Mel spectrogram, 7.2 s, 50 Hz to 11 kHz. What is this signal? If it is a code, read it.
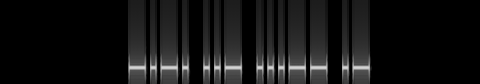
Morse code, heard as a keyed tone, about 15 wpm, 700 Hz. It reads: CU3A
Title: DXCC-100 Call Signs - 4 Characters - Repeated 2x - 15wpm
